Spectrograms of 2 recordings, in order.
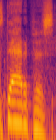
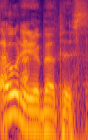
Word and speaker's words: Oedipus: I don't know that it's Oedipus. It's I mean, you don't call your mom your Ed, but it's spelled with an O. Have you ever noticed? It's called Oedipus.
